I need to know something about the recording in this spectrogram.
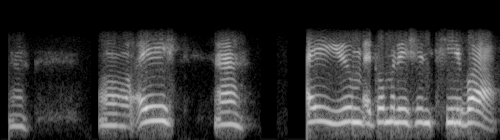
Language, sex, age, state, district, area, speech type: Manipuri, female, 18-30, Manipur, Senapati, rural, conversation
